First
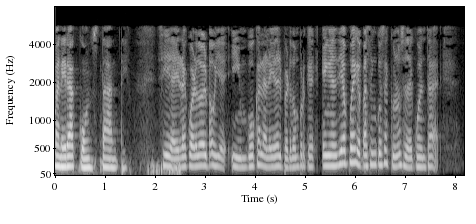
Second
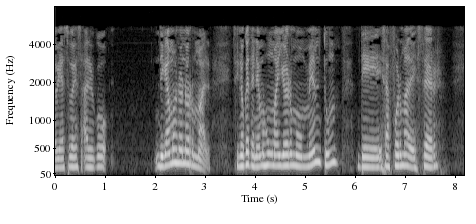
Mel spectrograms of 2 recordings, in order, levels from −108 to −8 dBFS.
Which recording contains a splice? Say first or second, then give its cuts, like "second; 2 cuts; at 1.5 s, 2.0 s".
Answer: first; 2 cuts; at 3.1 s, 5.3 s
